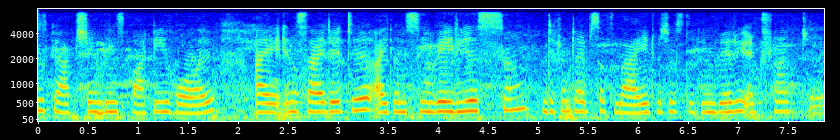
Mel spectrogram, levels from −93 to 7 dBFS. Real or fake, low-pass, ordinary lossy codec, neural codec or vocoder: fake; 7.2 kHz; none; codec, 16 kHz, 4 kbps, FreqCodec, larger model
